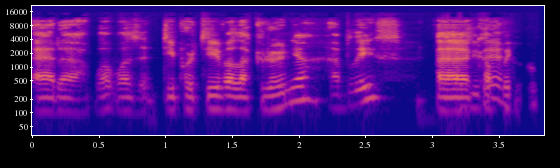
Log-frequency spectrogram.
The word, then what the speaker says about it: La Coruña: And then at what was it, Deportivo La Coruña, I believe, a couple of there. And then well done. Yeah, nice good pronunciation.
